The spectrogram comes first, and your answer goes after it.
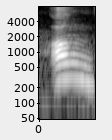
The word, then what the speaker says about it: अंग: यहां पर आपको ध्यान देना है। बहुत लोग अम बोलते हैं। म नहीं है लास्ट में। न की आवाज है। यानी कि आप अपने नोज को यूज कर रहे हैं।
